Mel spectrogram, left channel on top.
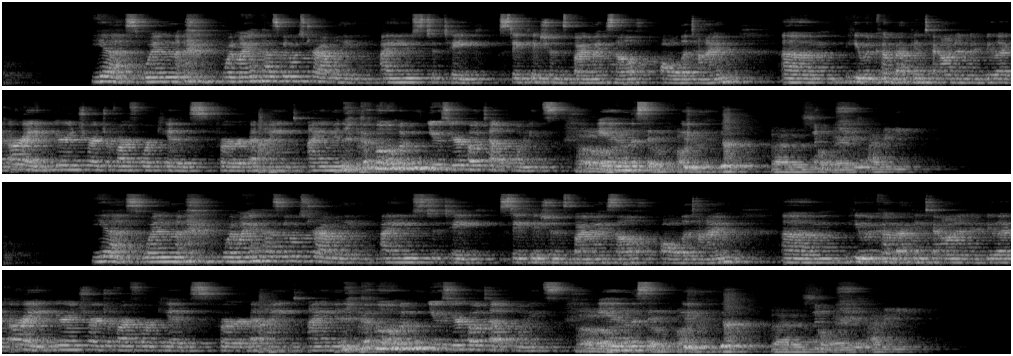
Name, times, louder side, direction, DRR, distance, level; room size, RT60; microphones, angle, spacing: voice 1, 0.9-4.7 5.0-17.5 18.2-18.7, left 1 dB, 60° left, -4 dB, 1.7 m, -26 dB
voice 2, 15.8-17.1 17.8-19.1, left 1 dB, 25° left, -7 dB, 1.7 m, -30 dB
8.3 x 4.3 x 3.3 m, 1.1 s
head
